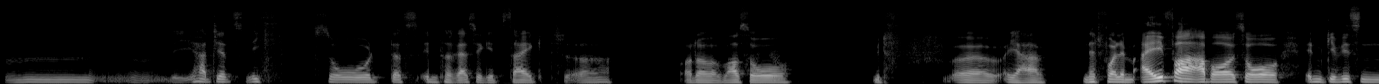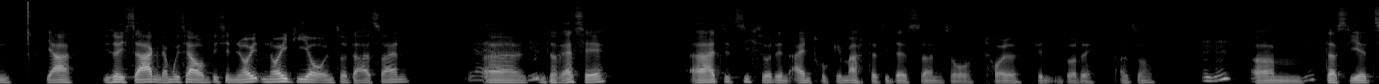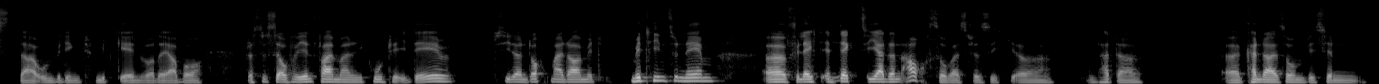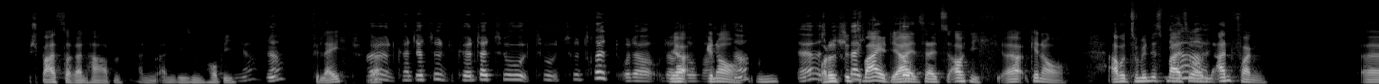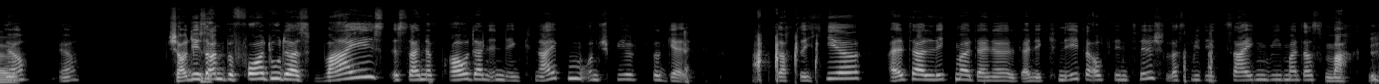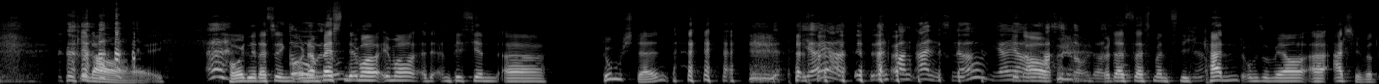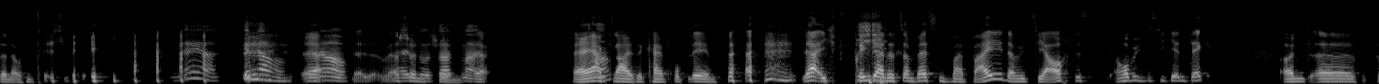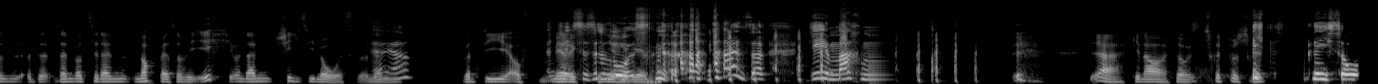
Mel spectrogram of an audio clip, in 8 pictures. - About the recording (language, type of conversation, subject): German, podcast, Was ist das Schönste daran, ein altes Hobby neu zu entdecken?
- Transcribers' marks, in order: drawn out: "Hm"; tapping; laugh; other background noise; laugh; giggle; laugh; in English: "Hustler"; laughing while speaking: "Tisch liegen"; laugh; chuckle; other noise; laugh; laugh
